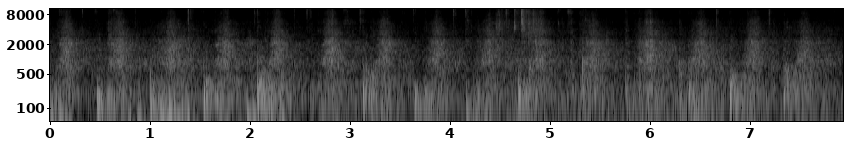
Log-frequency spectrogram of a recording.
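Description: Grey horse loping on an indoor arena's dirt footing: its hoofbeats come in a steady rhythm, a stride about every half second.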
